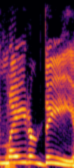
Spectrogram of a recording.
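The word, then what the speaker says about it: maître d': Well, you're like El Mater D. I mean, you sound like you're from Alabama. Jesus. I was going to cancel that word. Mater d. That's how you say it.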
